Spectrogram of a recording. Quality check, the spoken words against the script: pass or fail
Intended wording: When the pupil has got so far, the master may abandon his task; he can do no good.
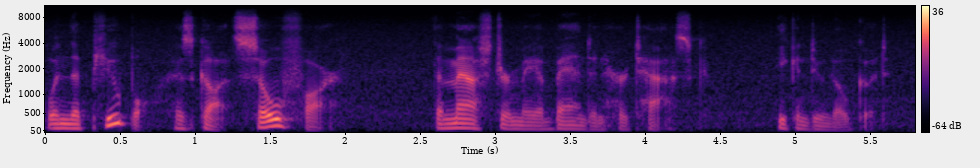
fail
